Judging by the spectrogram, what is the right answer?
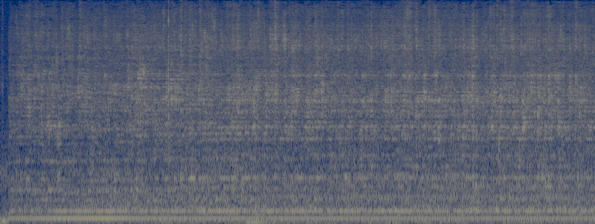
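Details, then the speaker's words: Washing machine drain outlet after clearing a sinkhole packed with roots, weeds, dirt and sand that caused leaking: steady rush of water through the drain with faint low hum, no gurgling or backing up; drain flowing freely, no longer overflowing. "I can hear it, but it's not overflowing anymore. Let's go see what's happening outside. Oh yeah. She's flowing now, baby."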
